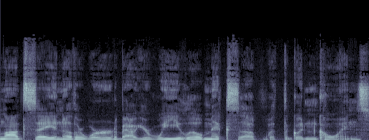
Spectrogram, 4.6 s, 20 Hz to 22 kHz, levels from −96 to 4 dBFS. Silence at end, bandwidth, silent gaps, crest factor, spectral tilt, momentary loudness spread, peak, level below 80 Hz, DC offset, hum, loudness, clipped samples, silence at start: 0 s; 16.5 kHz; none; 18 dB; -4 dB/octave; 12 LU; -10 dBFS; -58 dBFS; under 0.1%; none; -28 LUFS; under 0.1%; 0 s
